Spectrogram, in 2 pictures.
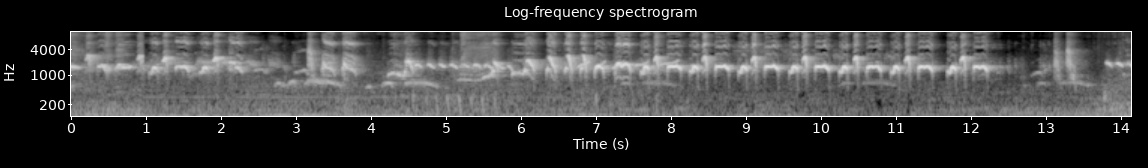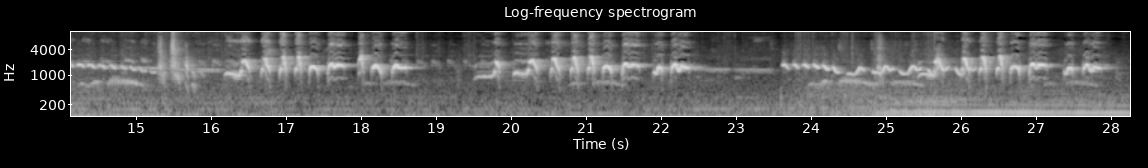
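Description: White-crested laughingthrush singing: loud bouts of rapid, repeated notes, each bout lasting a few seconds with brief pauses between.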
